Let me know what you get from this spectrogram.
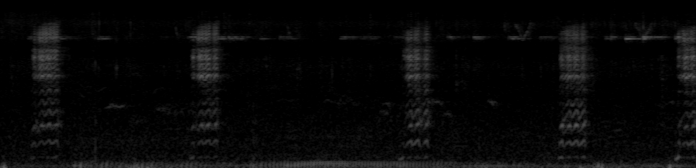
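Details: Goats answering a person who calls them, giving bright, quavering bleats about every two seconds over a soft low hum.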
